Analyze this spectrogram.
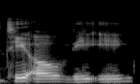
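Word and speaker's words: Tove Lo: Tovlo is Tovelo. Tove. You said Tove. And then like new word Lo.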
